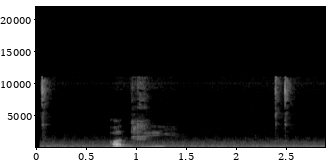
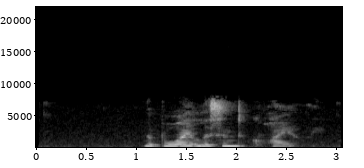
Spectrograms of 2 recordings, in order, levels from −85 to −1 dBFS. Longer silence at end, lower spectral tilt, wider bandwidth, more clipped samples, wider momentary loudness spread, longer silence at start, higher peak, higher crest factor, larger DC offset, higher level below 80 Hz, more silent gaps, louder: second, 0 s vs 0.45 s; first, -5 dB/octave vs -3 dB/octave; first, 11.5 kHz vs 8.2 kHz; neither; first, 20 LU vs 14 LU; second, 0.05 s vs 1.1 s; about the same, -14 dBFS vs -14 dBFS; first, 28 dB vs 20 dB; neither; first, -58 dBFS vs -72 dBFS; neither; second, -38 LUFS vs -29 LUFS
